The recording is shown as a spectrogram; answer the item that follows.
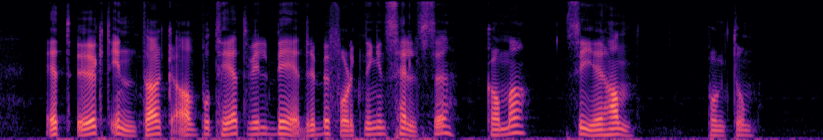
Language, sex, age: Norwegian, male, 35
